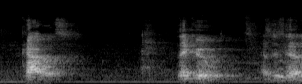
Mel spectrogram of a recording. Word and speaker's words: Caguas: Herbie was born in Caguas. Is that pronounced that right? Caguas.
